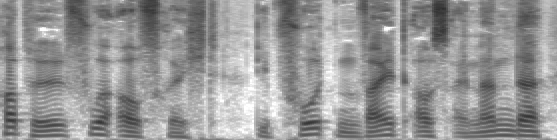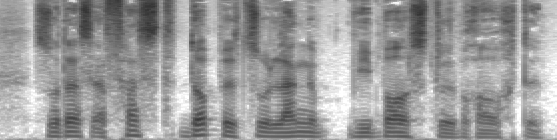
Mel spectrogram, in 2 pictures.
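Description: A man's voice: on the low side, normal speed, no echo. A man reading a rhyming children's animal story aloud and giving each creature its own voice. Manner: lively storyteller voicing many animals. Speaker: narrator.

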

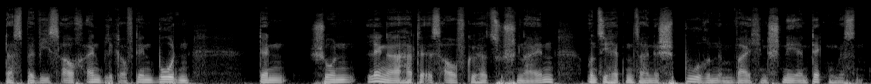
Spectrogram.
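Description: A man narrating a children's storybook in a calm, low-key way. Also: moderate pace, dry recording.

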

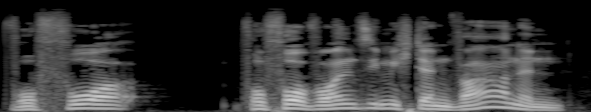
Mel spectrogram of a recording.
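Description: A bewildered man in a spoken story fires back confused, defensive questions into a strange phone call, as a male narrator plays him. His voice rises above the narrator's usual low register. It is recorded dry and close. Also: animated, moderate pace, no room sound, natural voice.

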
